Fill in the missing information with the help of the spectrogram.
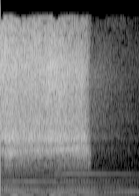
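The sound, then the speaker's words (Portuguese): Static from a radio tuned to a frequency where no one is broadcasting: a steady, bright hiss for just under a second, then it cuts off abruptly, leaving only a faint low hum. No one speaks. “Quando você cai numa frequência que não tem ninguém falando, ninguém se comunicando ali, fica um chiado.”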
